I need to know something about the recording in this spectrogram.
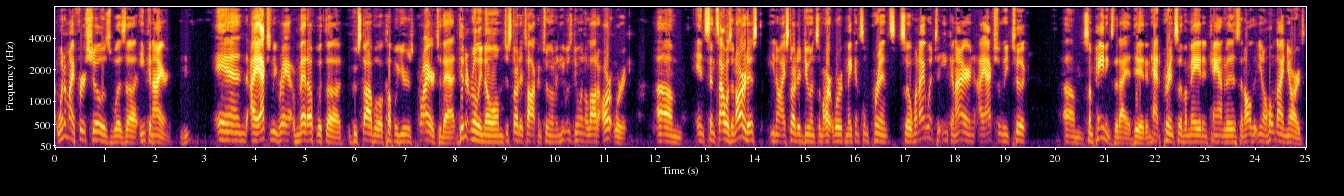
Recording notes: joins me from Musink Tattoo festival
